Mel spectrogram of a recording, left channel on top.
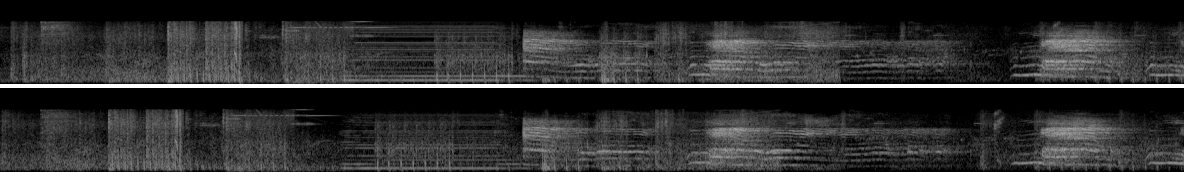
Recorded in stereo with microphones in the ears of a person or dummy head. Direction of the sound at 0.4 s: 25° right (ahead or behind).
